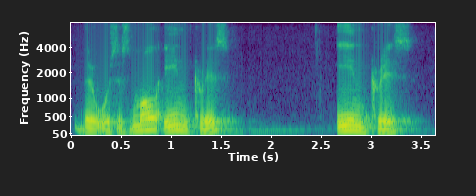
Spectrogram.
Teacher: So I would say that it's the first syllable, the one that is stressed.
